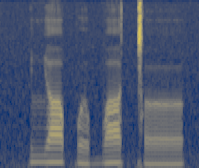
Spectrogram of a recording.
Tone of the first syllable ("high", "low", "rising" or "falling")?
high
